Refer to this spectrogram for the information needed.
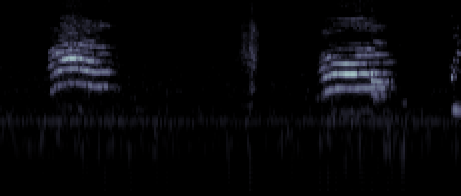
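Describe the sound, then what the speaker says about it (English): A cat meows twice, each one a long, clear, drawn-out cry about two seconds apart, close and loud against a quiet background with a faint steady hum. "I hear a cat."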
